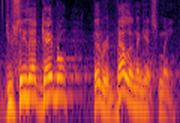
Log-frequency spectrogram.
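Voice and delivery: lightly voiced God, confiding and dropping low; mock concern, sinking in pitch; mock-worried God. God telling Gabriel of the rebellion, lightly mock-worried. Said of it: "he that sits in the heavens goes".

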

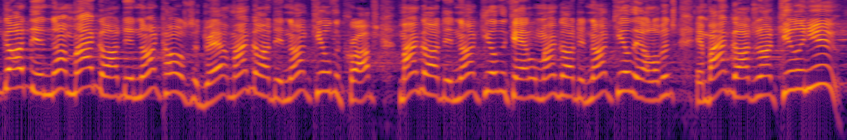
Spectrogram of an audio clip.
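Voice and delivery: high-pitched, hammered preaching rebuttal; fervent denial. Retold or imitated. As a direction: drive each denial home, re-enacting the argument. Retold argument, insistent denials.

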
